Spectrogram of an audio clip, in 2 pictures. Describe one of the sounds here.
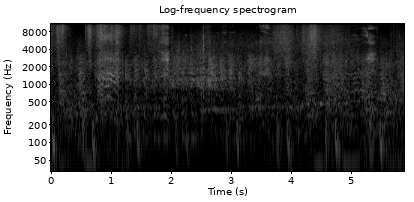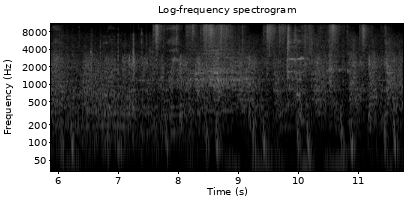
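Footsteps rustle softly through grass.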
